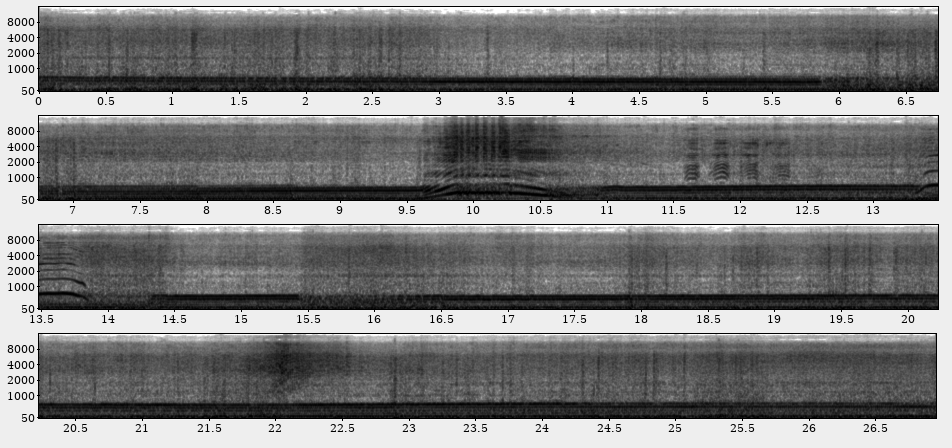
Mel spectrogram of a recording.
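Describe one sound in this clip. Wind rushes past while riding.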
